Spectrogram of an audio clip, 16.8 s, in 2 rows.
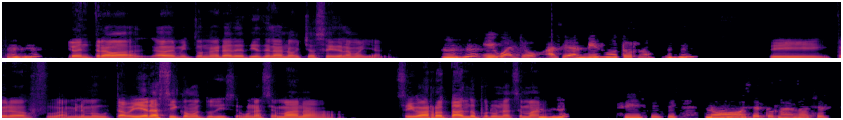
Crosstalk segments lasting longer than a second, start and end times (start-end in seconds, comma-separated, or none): none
